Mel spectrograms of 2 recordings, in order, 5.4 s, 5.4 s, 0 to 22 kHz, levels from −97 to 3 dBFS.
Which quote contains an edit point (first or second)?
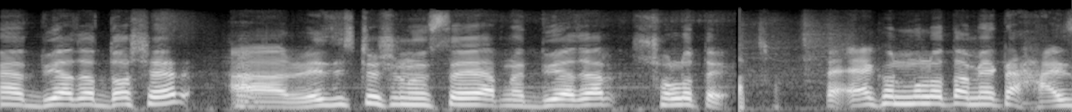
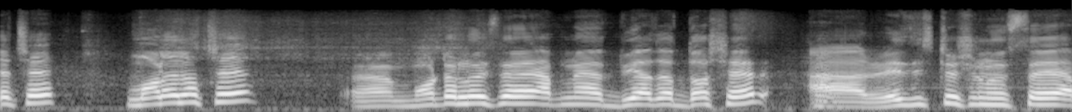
first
